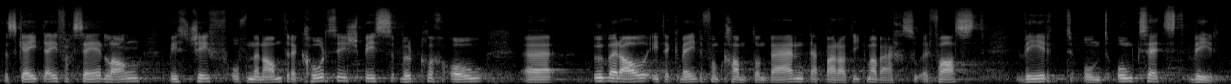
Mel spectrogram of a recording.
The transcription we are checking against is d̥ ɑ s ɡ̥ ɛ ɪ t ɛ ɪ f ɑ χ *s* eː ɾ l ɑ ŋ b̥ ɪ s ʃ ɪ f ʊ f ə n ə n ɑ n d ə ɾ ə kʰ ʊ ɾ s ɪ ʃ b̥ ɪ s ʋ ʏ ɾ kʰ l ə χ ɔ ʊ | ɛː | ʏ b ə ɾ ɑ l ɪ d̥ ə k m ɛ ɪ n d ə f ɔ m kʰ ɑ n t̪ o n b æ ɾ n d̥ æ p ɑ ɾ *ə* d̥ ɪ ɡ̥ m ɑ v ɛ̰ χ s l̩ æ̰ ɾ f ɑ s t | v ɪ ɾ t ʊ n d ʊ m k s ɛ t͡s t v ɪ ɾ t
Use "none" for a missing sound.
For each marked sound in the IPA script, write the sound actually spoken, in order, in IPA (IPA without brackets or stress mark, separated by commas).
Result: s, ɑ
